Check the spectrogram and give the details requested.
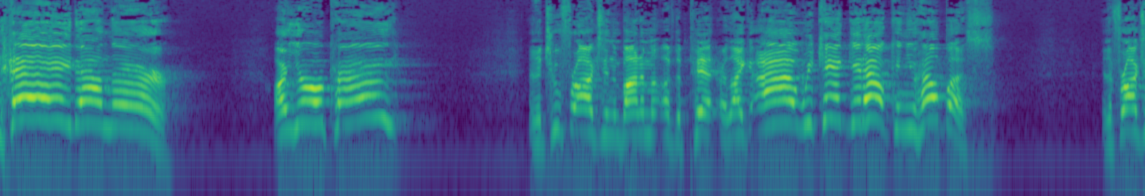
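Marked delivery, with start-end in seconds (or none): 0.0-4.0 high, loud call down into the pit; calling down a hole. Acted. Frogs at the rim calling to frogs below, loud and high. 7.5-9.9 high, loud plea for help; trapped frogs calling up. Acted. Frogs in the pit calling up for help, high and loud.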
